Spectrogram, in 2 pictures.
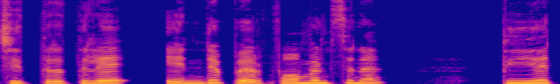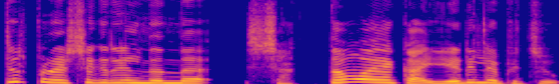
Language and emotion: Malayalam, happy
